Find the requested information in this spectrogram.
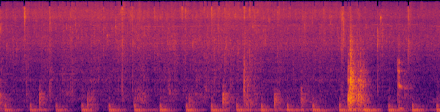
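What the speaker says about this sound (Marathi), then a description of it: "दादा हलवून भाजून घेऊया जरा" Steady sizzling and roasting in a pan while ingredients are stirred for kadhi pakoda, with rhythmic scraping strokes of a spoon and one sharper clatter near the end.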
